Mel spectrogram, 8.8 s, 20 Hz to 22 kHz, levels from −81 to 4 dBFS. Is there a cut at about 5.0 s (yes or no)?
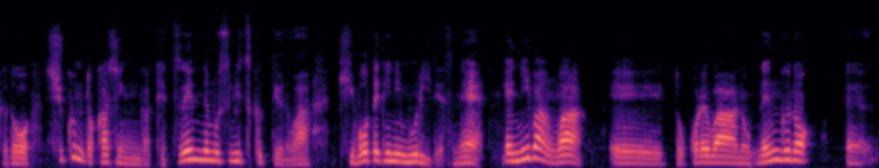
yes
